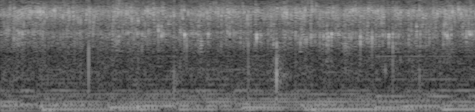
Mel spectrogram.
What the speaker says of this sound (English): I truly prefer sauteing the steak in the pan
